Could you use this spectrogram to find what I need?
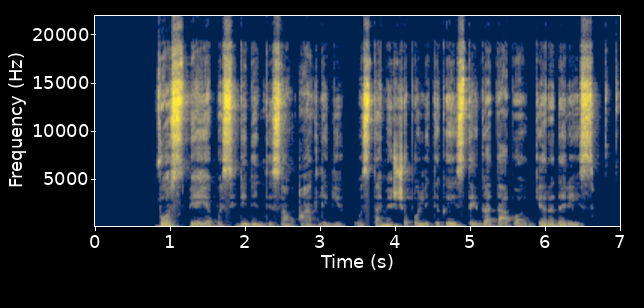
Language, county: Lithuanian, Vilnius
